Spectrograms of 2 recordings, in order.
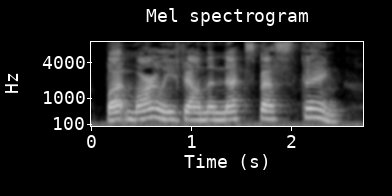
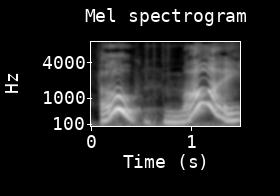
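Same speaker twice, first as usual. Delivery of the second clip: loud, swooping exclamation; loud mock dismay; teacher announcing; 8 dB louder than usual. A narrator's reading. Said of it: "she announced".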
